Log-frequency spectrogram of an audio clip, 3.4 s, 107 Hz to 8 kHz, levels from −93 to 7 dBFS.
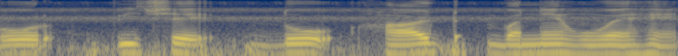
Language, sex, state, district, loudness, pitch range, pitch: Hindi, male, Bihar, Samastipur, -17 LUFS, 125-135 Hz, 130 Hz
